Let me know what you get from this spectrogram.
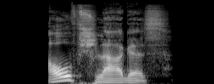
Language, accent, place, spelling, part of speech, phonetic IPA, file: German, Germany, Berlin, Aufschlages, noun, [ˈaʊ̯fˌʃlaːɡəs], De-Aufschlages.ogg
- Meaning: genitive singular of Aufschlag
